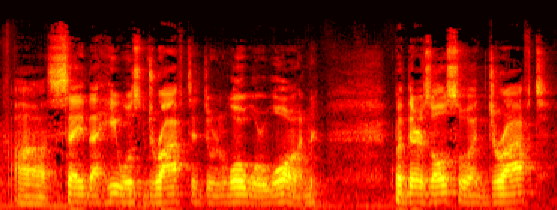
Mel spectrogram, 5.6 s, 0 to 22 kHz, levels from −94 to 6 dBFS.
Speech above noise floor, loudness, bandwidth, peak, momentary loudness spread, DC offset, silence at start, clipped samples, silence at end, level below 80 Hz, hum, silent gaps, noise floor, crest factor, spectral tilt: 20 dB; -21 LUFS; 15 kHz; -4 dBFS; 13 LU; under 0.1%; 0 s; under 0.1%; 0.1 s; -56 dBFS; none; none; -42 dBFS; 20 dB; -2.5 dB/octave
